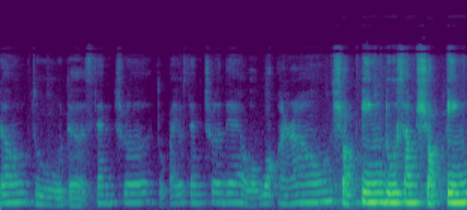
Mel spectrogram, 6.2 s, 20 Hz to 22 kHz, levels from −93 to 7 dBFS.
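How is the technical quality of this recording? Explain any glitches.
The recording has one glitch, automatic gain rising, from 1.26 to 5.10 s. After the talker moves back around 1 s, dropping the level about 13 dB, the gain control slowly adds about 13 dB, so voice and room noise swell together.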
